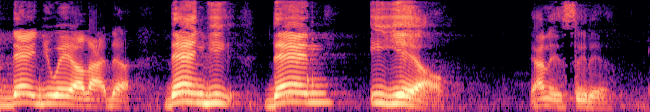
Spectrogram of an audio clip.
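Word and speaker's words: Daniyyel: right d a n why then this this y would make a e sound Danel all you see how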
